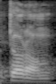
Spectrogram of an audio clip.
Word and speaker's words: Dodom: Because Dodom is how you say it there.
